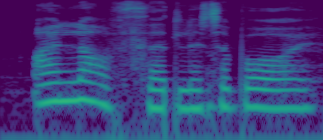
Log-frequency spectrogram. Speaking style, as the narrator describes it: she murmured

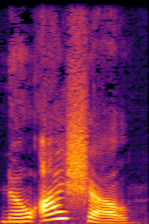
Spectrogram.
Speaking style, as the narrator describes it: cried Amy

